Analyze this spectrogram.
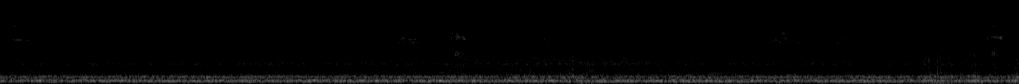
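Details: Owlets of an Eastern Screech-Owl being fed in the nest box, recorded 7:04 am on 4-11-2016; sparse faint high chirps and squeaks recur every second or two above a steady low background hum.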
